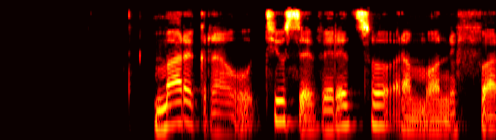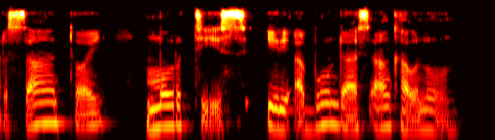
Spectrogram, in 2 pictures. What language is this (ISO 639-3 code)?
epo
